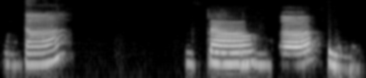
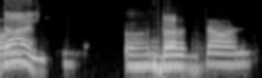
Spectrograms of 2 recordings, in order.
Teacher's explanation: जुबान की नोक को सामने के ऊपर के दो दांतों की जड़ में लगाने से ता अदा होता है।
